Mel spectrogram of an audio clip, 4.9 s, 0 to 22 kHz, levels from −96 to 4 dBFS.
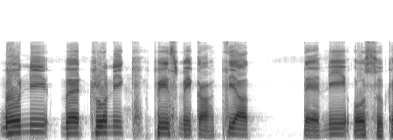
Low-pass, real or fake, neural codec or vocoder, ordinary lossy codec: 7.2 kHz; real; none; none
